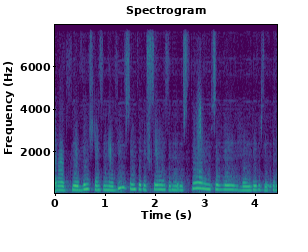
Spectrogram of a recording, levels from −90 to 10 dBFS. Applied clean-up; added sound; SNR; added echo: neural separator model SepFormer DNS4.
